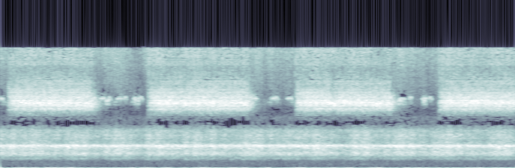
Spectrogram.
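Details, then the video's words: Insect chorus of crickets and katydids on a summer night. A nearly continuous shrill high buzz with short dips, layered over a steady lower trill, fills the recording. "Crickets and Katydids in Summer | Ambient Night Chorus"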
